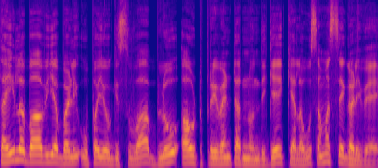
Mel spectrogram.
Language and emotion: Kannada, neutral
